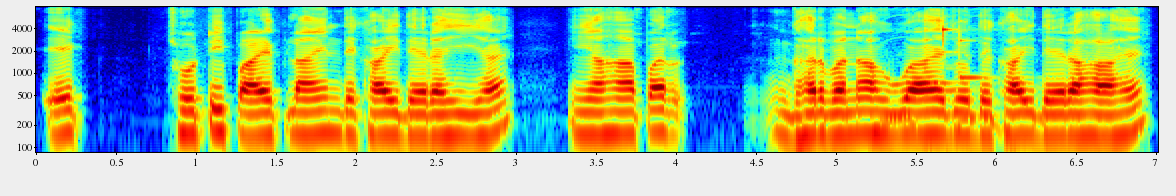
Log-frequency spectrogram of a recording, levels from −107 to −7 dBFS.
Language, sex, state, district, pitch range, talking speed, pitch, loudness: Hindi, male, West Bengal, Dakshin Dinajpur, 145-155 Hz, 160 wpm, 150 Hz, -16 LUFS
